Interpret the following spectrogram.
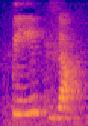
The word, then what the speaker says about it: pizza: Okay, so the correct pronunciation of this will be pizza. Pizza. Okay, there's a T. You will pronounce a T in between.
